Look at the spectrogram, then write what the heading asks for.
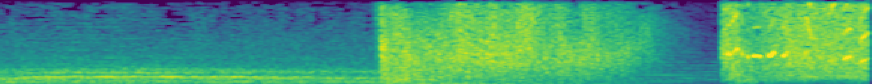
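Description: A Wind Force attack sound effect from a turn-based monster battle video game: a loud rushing burst cuts in over a steady low game tone, drops off briefly, then returns as a second burst.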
